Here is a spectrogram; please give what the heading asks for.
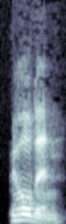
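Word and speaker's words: BHLDN: So I don't know how many of you are familiar with the wedding website Beholden, but it is spelled B-H-L-D-N. Beholden, right?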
